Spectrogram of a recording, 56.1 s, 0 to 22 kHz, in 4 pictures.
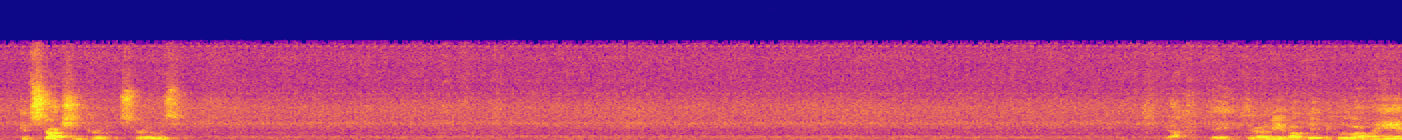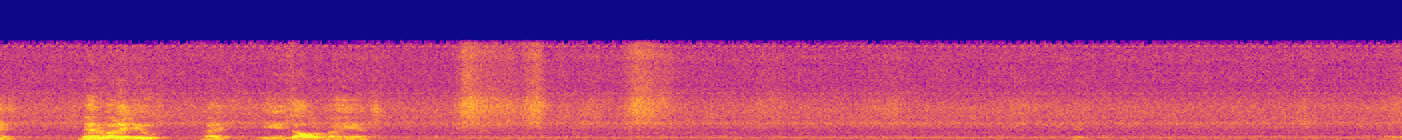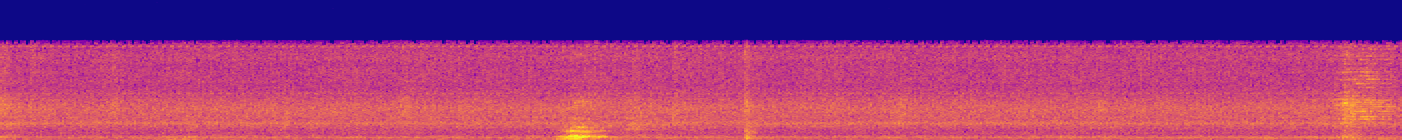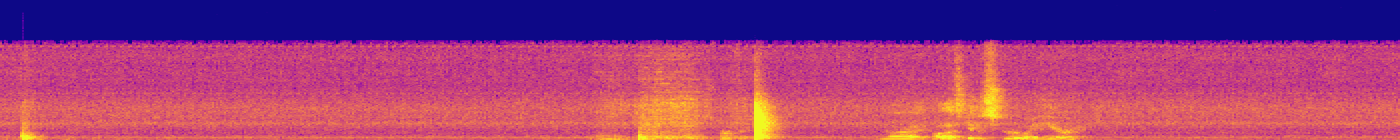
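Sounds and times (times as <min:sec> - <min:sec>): steady hum: 0:00.0 - 0:56.0
soft brushing sounds: 0:11.3 - 0:12.0, 0:17.7 - 0:20.9
sharp knock: 0:49.6 - 0:49.9.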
